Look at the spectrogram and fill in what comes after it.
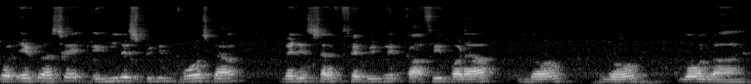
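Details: Stammering in a person who stammers, speaking mixed Hindi and English; finding: stammering.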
